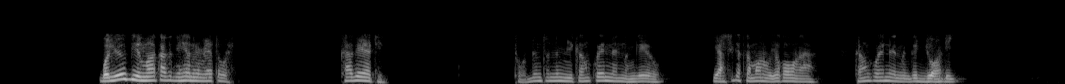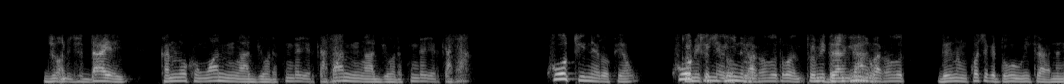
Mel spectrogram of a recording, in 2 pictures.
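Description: From start to end the speech carries heavy Opus voice compression. The sound is muffled, hoarse and faintly robotic, which fits a narrowband SILK mode at roughly 8 kbps. The linear-prediction coder keeps the vocal-tract shape but codes the excitation coarsely. The band is also cut, with nothing above 4.3 kHz. On a spectrogram the energy stops at a flat ceiling near 4.3 kHz, and the harmonics look smeared in 20 ms blocks.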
